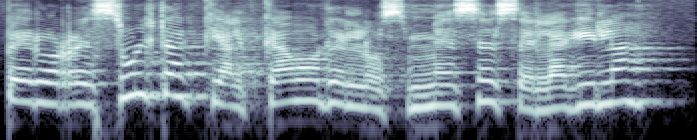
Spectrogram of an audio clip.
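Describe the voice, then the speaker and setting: A woman's voice: on the high side, unhurried, vocal fry. A woman preaching in church, unhurriedly telling a story and acting out its dialogue. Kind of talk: sermon storytelling.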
